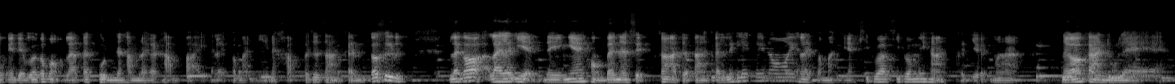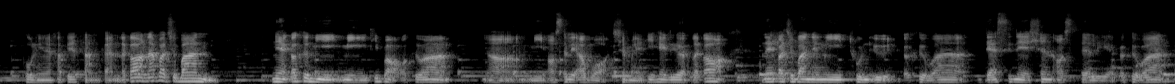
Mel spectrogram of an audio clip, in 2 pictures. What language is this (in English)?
Thai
